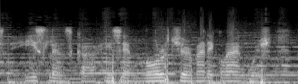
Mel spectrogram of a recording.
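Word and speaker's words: íslenska: Icelandic pronounced as Islenska is a north Germanic language the main language of Iceland.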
